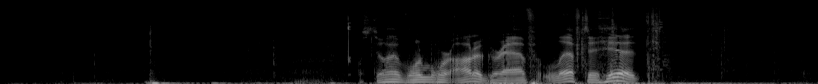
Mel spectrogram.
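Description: A foil wrapper crinkles and tears as a pack is opened.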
